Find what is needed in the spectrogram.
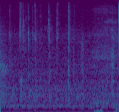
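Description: Computer keyboard typing: a run of separate keystrokes as a short word and number are entered.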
